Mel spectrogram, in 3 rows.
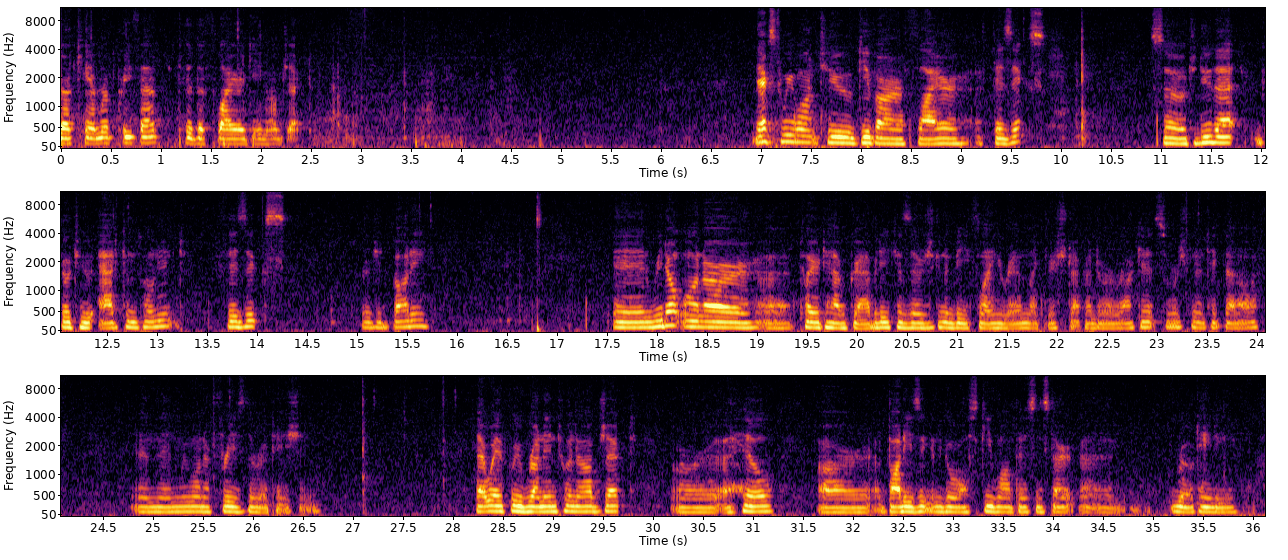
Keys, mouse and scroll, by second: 0.2 click, 4.2 alt+F9, 9.6 click, 12.6 click, 13.0 click, 23.3 click, 25.6 click.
